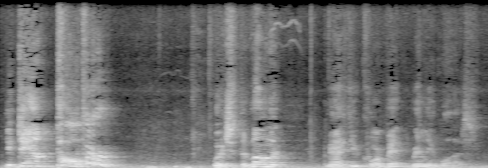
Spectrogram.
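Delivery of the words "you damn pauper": high, tearful snarl; angry high-pitched outburst; sodden snarl. A narrator's reading. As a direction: snarl it through the end of sobbing. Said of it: "sobbing became a sodden snarl".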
